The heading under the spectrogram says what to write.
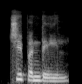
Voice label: "Chippendale", Indian

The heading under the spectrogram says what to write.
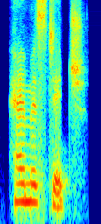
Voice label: "hemistich", Indian

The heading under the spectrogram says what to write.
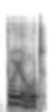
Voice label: "coyote", Indian

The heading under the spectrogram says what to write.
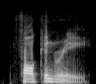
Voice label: "falconry", American

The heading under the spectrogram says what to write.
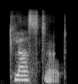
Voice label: "clustered", Indian

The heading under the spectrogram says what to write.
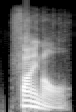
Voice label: "final", American

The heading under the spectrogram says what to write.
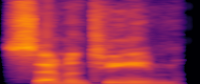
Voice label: "semanteme", American

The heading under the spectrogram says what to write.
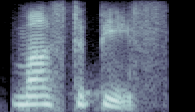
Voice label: "Masterpiece", Indian

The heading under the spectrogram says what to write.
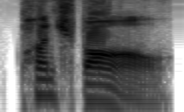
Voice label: "punchball", American

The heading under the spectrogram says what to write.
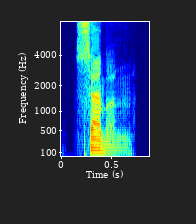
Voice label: "salmon", British

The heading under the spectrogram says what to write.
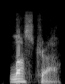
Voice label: "lustra", American

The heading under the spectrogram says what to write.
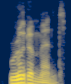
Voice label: "rudiment", American

